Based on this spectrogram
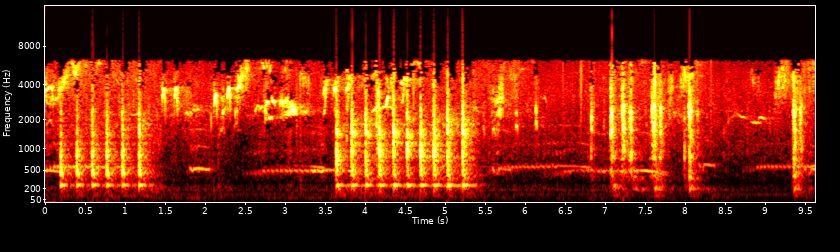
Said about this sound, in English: Here we are. I'll knock on the door.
